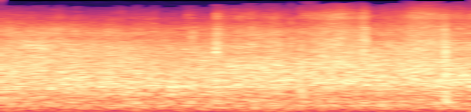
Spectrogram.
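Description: Steady outdoor noise of wind on the microphone mixed with passing road traffic, an even rush with no distinct events.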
